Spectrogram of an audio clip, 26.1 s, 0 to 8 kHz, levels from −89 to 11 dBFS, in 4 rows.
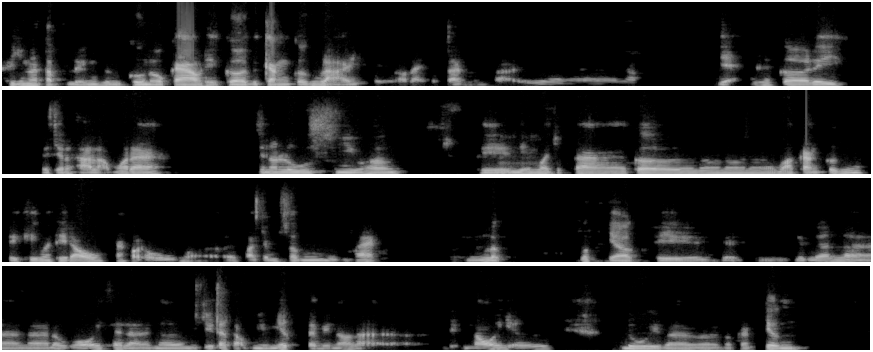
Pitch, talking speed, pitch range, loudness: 105 Hz, 220 wpm, 95-120 Hz, -23 LUFS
